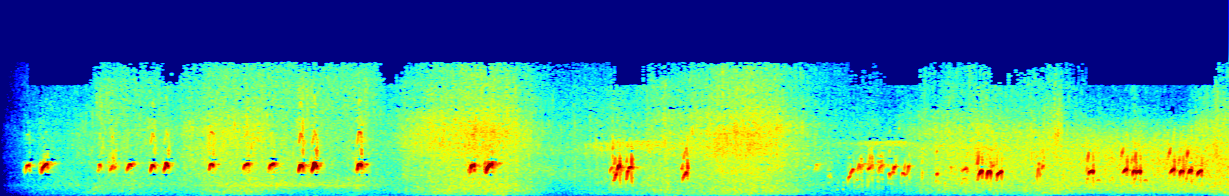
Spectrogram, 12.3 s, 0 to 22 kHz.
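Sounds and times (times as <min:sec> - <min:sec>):
foraging calls: 0:00.2 - 0:12.2.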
